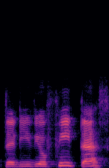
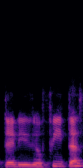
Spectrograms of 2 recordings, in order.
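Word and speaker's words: pteridofitas: Casi no se lee allí, pero pteridiofitas no se pronuncia la P, pues son plantas sin semillas.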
